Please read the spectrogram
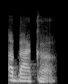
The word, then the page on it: abaca: Indian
